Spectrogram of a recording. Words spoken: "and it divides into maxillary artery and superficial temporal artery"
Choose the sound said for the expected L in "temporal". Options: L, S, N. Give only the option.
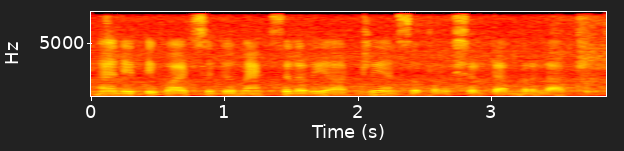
L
